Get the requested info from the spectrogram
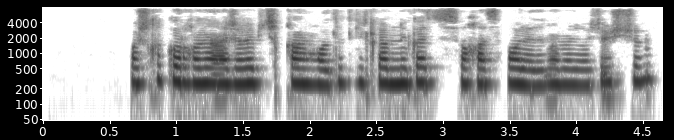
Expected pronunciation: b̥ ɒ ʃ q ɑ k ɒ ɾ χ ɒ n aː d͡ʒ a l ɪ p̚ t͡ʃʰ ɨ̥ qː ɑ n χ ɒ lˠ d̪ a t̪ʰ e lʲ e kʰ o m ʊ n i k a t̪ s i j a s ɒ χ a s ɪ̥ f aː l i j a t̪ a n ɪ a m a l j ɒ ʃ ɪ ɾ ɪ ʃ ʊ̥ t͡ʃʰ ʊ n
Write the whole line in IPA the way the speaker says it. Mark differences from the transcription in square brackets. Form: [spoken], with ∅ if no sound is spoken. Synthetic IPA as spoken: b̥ ɒ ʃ q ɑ k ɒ ɾ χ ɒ n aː d͡ʒ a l ɪ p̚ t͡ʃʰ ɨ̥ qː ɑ n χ ɒ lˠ d̪ a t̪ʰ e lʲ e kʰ o m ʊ n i k a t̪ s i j a s ɒ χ a s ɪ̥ f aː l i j a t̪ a n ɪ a m a l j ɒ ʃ ɪ ɾ ɪ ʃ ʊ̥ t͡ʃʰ ʊ n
